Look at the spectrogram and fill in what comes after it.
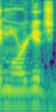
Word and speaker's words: mortgage: And as long as we're talking about people getting upset, I want you all to just remember there's a T in mortgage. And when you say mortgage, do your best to not pronounce the T.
